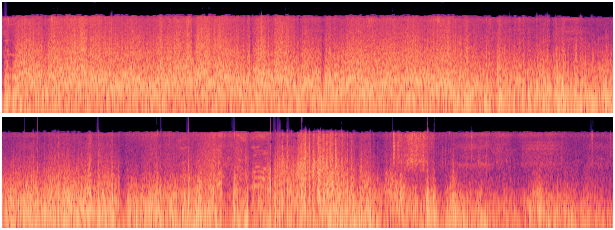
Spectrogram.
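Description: Strong wind blowing across the camera's microphone: a loud rushing noise, steady at first, then more uneven with gusts and dips in the second half.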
